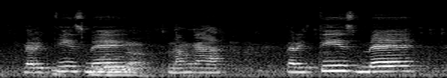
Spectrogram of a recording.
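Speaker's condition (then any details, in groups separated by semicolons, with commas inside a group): No condition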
